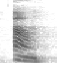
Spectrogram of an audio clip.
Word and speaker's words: un: Okay, The next sound is a really tricky one for us English to pronounce and therefore can be quite tricky to listen out for and to hear and identify in a French spoken word as well. And this is the sound un. Un.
